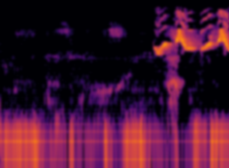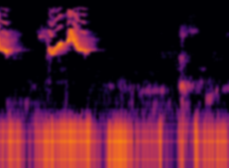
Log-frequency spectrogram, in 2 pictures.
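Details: Ultramarine grosbeak from a private keeper delivering a short, rapid song: a brief burst of bright, slurred whistles rising and falling in three quick loops, with steady low hum and soft knocks behind.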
